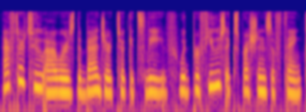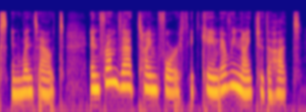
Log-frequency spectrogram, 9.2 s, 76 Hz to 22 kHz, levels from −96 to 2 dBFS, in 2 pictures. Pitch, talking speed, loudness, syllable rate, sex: 230 Hz, 185 wpm, -17 LUFS, 4.3 syllables/s, female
